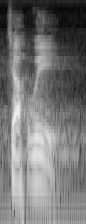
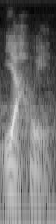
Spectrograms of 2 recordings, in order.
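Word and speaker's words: Yahweh: itu ada kata yahwe tapi kalau orang Batak biasanya nyebutnya jahwe ya tapi yang betul adalah yahwe tapi tetaplah masih rodok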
